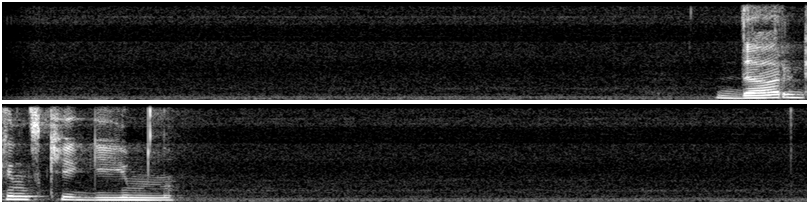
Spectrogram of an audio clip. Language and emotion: Russian, neutral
